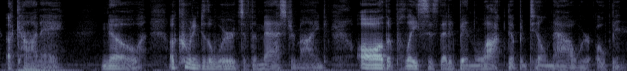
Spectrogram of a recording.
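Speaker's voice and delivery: low, hushed brooding delivery; soft, serious inner monologue; in-character story reading. Acted. Reading Yuki reasoning about locked rooms, hushed and brooding. Reads game's dialogue in character.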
